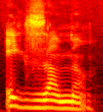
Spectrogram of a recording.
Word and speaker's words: examen: y en otros casos la X también lo pronunciamos como GZ. Exemple, examen. Eso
